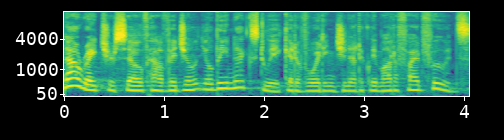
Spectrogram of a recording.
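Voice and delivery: honeyed, very hushed and deep voice. Speaker retelling how they address an audience: mock-sweet tone. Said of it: "in a sweet tone".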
